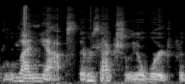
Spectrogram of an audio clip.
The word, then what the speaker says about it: lagniappe: And it's an interesting word because the word lanyap is actually Spanish, which is why it has a Spanish spelling. And the reason it has a French pronunciation is we got it through the Cajun Creole French of Louisiana, which has a lot of Spanish influence.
